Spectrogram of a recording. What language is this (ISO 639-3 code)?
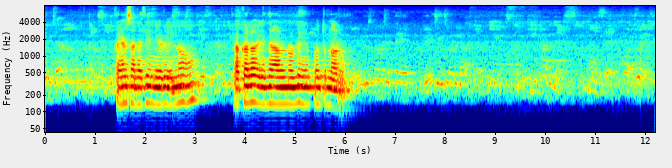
tel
